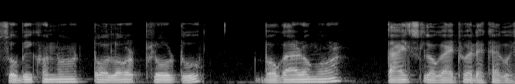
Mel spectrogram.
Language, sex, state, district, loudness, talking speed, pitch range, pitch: Assamese, male, Assam, Sonitpur, -19 LUFS, 130 wpm, 100-115 Hz, 105 Hz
